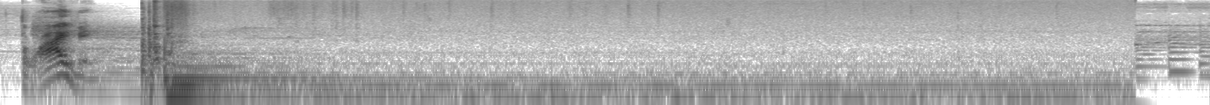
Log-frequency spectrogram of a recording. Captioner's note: static sound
